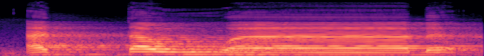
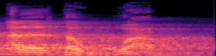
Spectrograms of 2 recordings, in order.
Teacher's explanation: Ada sebagian di antara ulama masuk dalam kategori idgham mutajanisain. Lam ini perlu untuk diidghamkan pada huruf ta'nya. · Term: idgham mutaqaribain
